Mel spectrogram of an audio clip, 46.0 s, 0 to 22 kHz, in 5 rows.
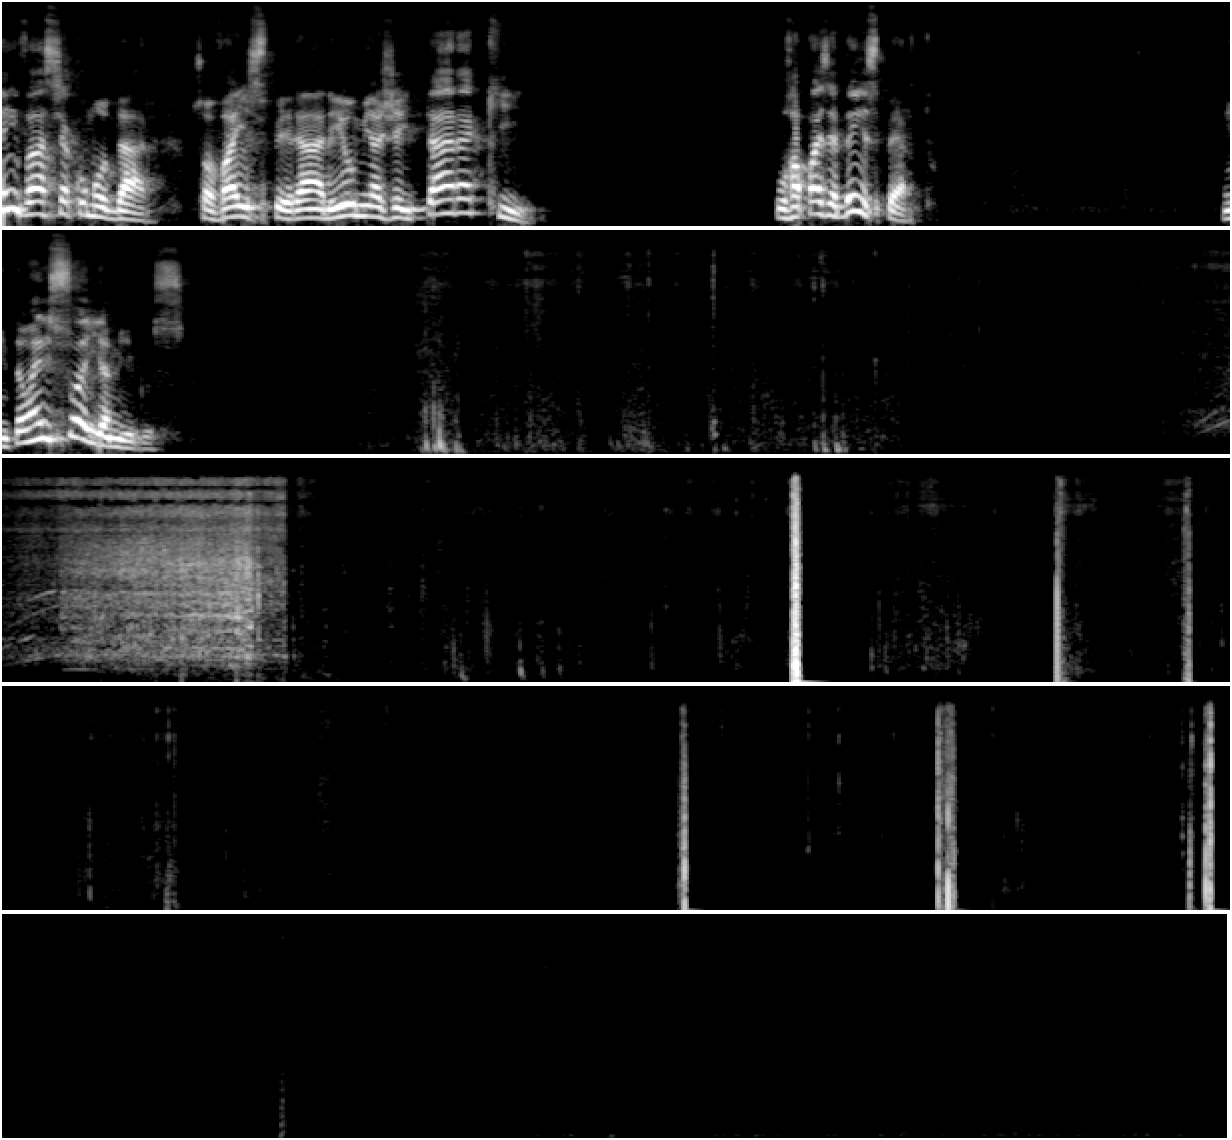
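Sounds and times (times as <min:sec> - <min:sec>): faint rustling and handling: 0:07.4 - 0:09.2, 0:11.9 - 0:16.8, 0:20.6 - 0:32.0, 0:33.0 - 0:36.4, 0:37.8 - 0:41.3, 0:42.0 - 0:45.7
electric chainsaw running: 0:17.9 - 0:20.6.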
